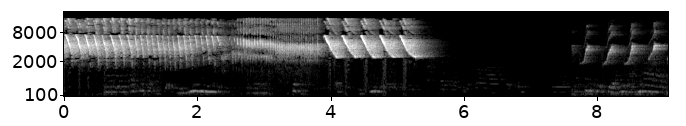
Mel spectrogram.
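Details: Five-month-old canary practising mimicked phrases from other birds: dense rapid trill, a buzzy rolling section, a few loud downslurred notes, a pause of silence, then softer repeated chips.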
